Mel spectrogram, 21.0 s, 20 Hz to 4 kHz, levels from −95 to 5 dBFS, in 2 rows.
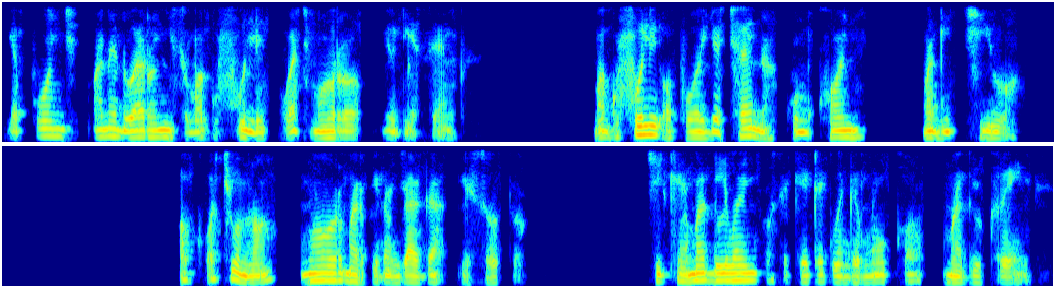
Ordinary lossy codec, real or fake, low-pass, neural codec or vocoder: none; fake; 3.6 kHz; codec, 16 kHz, 2 kbps, FreqCodec, larger model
